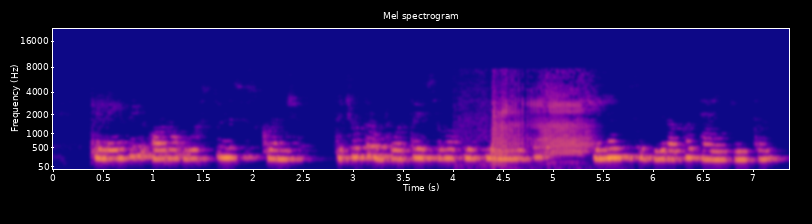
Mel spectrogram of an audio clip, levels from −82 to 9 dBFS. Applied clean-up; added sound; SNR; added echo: classical method WPE with log-MMSE.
